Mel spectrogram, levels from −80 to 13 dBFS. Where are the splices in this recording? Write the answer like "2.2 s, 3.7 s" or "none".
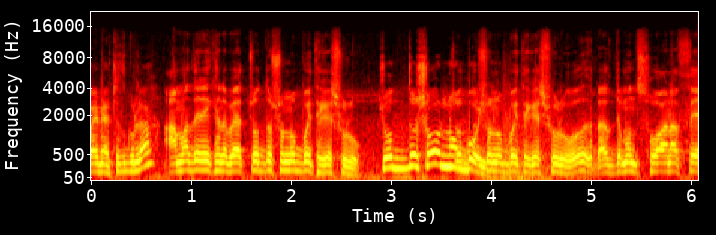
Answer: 5.0 s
